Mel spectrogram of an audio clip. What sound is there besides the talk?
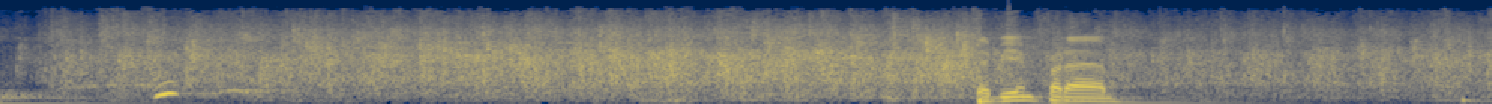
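concert audience applause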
